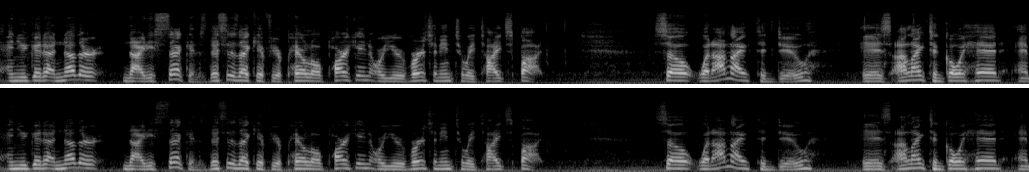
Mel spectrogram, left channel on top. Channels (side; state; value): both; normal; correlation 0.49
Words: you get another 90 seconds. This is like if you're parallel parking or you're reversing into a tight spot. So what I like to do is I like to go ahead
